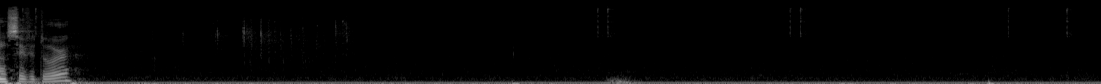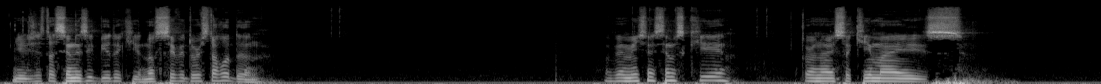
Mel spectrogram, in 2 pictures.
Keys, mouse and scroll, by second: 0.2 click, 2.2-3.4 typing, 6.0 click, 7.9 click, 10.1 click, 14.3 click, 17.6 click, 18.6 click.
